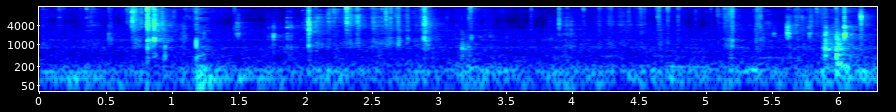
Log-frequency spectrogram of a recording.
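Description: A utility knife blade scrapes and carves thin curls from a hand-sized solid white bar of soap with a black glittery coating, held in one hand with taped fingertips. Many quick, dry, bright scraping and crinkly tearing strokes come in irregular bursts, with almost no low end.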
